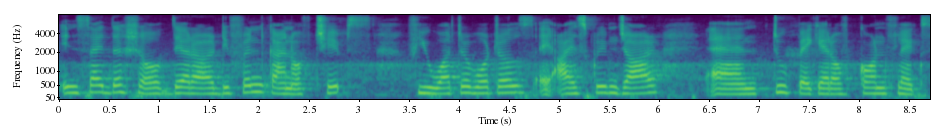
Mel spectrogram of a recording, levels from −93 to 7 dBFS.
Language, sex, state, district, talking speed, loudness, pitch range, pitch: English, female, Arunachal Pradesh, Papum Pare, 140 wpm, -15 LUFS, 195-225 Hz, 205 Hz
